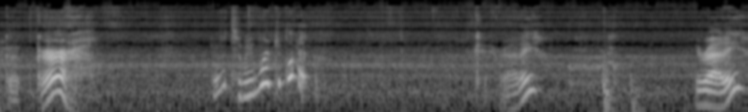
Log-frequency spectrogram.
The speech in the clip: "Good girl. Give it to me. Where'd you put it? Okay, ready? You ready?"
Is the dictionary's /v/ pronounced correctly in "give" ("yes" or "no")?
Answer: no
